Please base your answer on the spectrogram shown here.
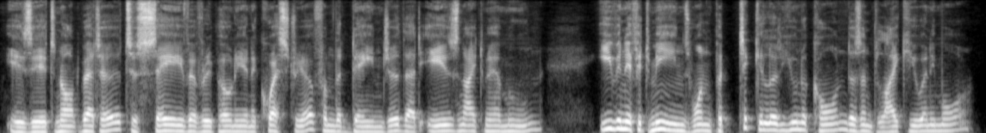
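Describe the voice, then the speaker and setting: A man voicing a scheming, falsely sympathetic unicorn advisor in an audio drama, speaking in a formal, deliberate, courtly manner. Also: mid-range voice, darkish tone, lightly acted. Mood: grave, persuasive. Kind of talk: dramatized audio fiction reading.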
